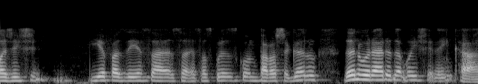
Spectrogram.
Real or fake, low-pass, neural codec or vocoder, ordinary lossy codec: fake; 5.4 kHz; codec, 24 kHz, 0.9 kbps, WavTokenizer, medium speech release version 1; none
